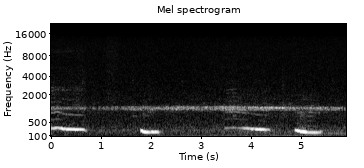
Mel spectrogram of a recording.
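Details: A cat snoring.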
